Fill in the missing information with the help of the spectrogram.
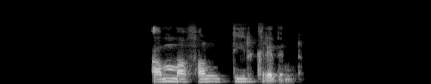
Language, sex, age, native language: Icelandic, male, 30-39, Icelandic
